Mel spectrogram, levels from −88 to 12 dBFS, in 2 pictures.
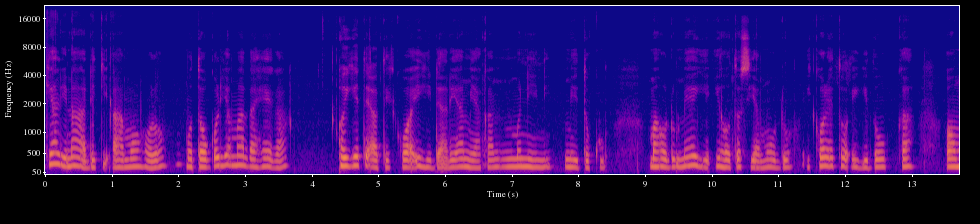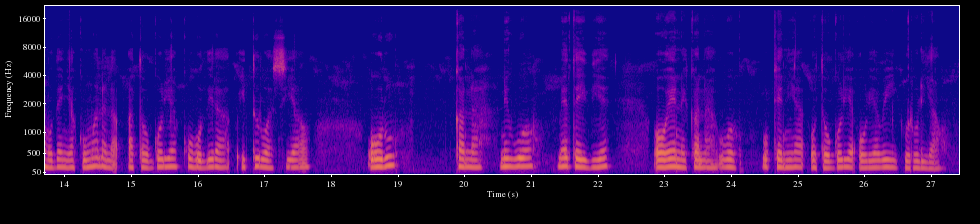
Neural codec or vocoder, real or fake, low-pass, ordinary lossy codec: vocoder, 44.1 kHz, 128 mel bands, Pupu-Vocoder; fake; 19.8 kHz; none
